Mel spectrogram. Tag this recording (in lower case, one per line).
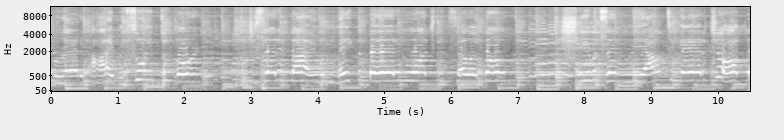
music
singing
